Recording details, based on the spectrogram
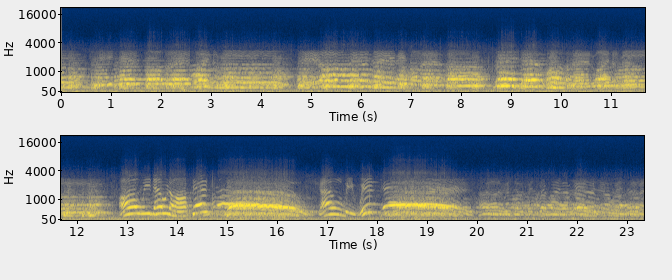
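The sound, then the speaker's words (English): A crowd of soldiers raises loud, overlapping cheers, a great cheer for the red, white and blue, with many male voices shouting together in long rising and falling bursts, swelling strongest near the end. “Great cheer for the red, white and blue.”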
